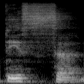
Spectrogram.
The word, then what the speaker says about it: Tessa: E ele fala um Tessa, né? Ele pronuncia mais o T e o, o S, né? Os dois S's que tem, e não Tessa como a pronúncia americana.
